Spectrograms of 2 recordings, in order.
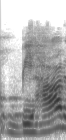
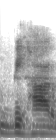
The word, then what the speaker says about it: बिहार: व को वो लोग ब उच्चारण करते थे, तो बिहार बोल दिए।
